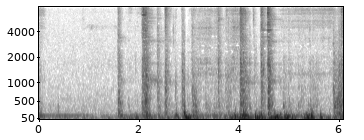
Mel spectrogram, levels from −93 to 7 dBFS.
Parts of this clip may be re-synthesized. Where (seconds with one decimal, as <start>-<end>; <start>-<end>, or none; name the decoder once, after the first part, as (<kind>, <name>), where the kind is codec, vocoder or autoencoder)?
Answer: none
